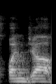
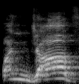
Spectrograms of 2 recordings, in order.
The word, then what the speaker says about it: Punjab: But I'm just saying, it's quite easy because P-U-N, even if you break it up, pun, right? No, just pun. So pun. Like puns are what we have in these shows. Anyway. Terrible. Punjab, for heaven's sake, Punjab.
